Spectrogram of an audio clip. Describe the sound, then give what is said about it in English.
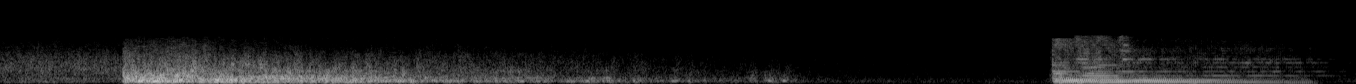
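Rain falls with rumbling thunder in a loud, steady wash that builds, then slowly fades over several seconds. After a quiet gap, a second loud burst follows. “It was 10 o'clock, and it was raining. I hate the rain.”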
